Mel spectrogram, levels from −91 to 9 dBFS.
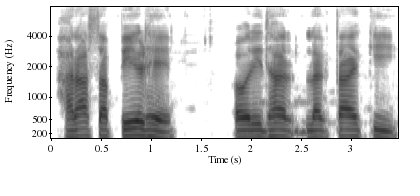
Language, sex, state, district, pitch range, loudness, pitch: Hindi, male, Bihar, Jamui, 135-150 Hz, -16 LUFS, 145 Hz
